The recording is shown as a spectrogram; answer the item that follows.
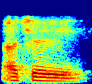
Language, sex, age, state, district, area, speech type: Punjabi, male, 30-45, Punjab, Mohali, urban, conversation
